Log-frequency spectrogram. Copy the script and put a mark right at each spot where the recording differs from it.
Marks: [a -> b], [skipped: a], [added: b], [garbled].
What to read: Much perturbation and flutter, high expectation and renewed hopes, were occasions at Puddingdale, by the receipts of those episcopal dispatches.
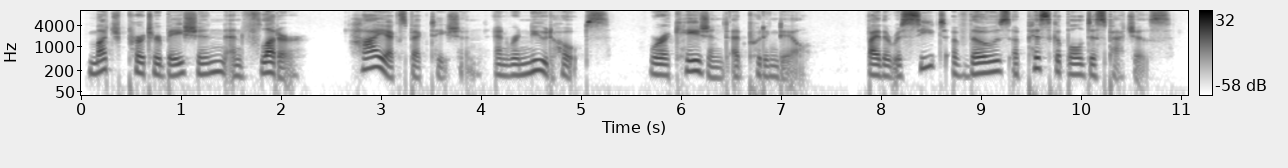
Much perturbation and flutter, high expectation and renewed hopes, were [occasions -> occasioned] at Puddingdale, by the [receipts -> receipt] of those episcopal dispatches.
